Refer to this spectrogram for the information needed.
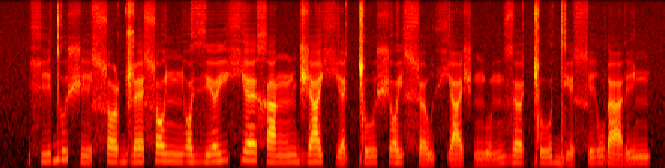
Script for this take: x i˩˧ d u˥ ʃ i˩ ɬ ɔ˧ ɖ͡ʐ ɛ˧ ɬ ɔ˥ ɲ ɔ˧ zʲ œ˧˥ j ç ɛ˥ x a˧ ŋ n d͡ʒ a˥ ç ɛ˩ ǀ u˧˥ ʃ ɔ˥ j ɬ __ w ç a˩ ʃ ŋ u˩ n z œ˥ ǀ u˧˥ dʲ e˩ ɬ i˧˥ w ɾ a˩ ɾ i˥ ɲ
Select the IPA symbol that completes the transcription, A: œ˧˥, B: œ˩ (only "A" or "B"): B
